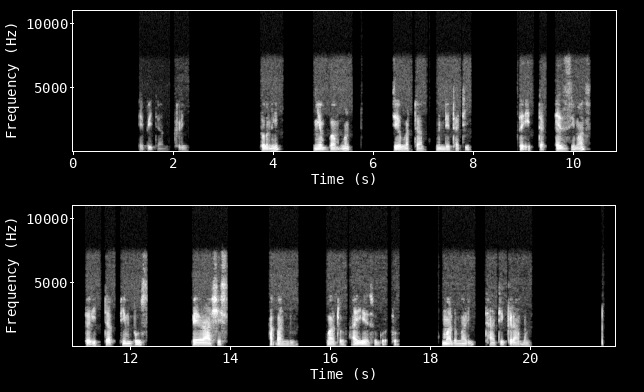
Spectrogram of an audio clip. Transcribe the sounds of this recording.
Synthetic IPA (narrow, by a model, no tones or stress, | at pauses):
ʔepitankɾin | ɗoni | ɲɛbːamɔn | d͡ʒɛwatːahundɛtʰatʰḭ | ɗɔ̰ʔitːa | ɛzḭmas | ɗɔ̰ʔitːapimpṵs | b̥ɛɾaʃḭs | ha̰ɓandu | watʰɔ̰ha̰jɛsɔɡɔɗːɔ | kʰumaɗɔmaɾitʰatiɡɾamɔ̰n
